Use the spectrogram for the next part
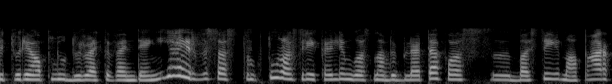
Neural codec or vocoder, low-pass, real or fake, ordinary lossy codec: codec, 24 kHz, 1 kbps, SNAC; 5.4 kHz; fake; Opus, 24 kbps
